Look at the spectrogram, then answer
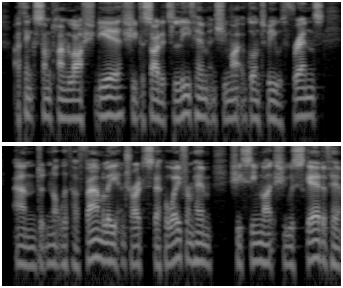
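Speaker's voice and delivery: usual speaking voice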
